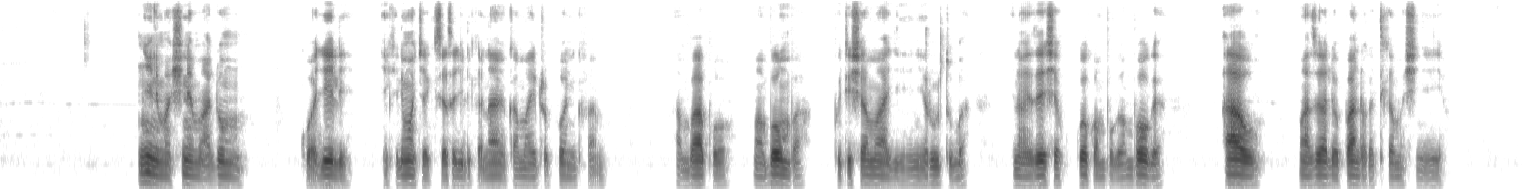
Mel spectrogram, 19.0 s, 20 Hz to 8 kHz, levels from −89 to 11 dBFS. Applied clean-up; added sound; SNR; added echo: none; none; none; none.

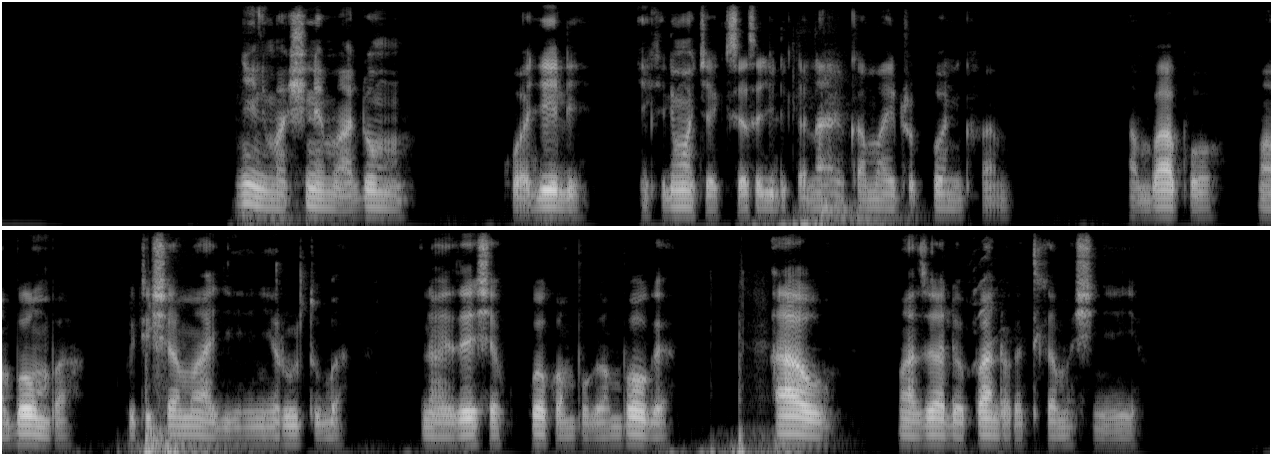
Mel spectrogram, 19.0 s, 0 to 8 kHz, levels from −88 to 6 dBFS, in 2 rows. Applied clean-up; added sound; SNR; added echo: neural mask model DeepFilterNet 3.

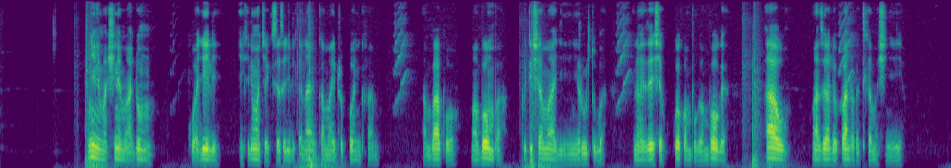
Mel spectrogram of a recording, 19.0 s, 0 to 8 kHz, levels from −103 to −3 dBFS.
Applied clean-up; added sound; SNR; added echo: neural mask model RNNoise.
